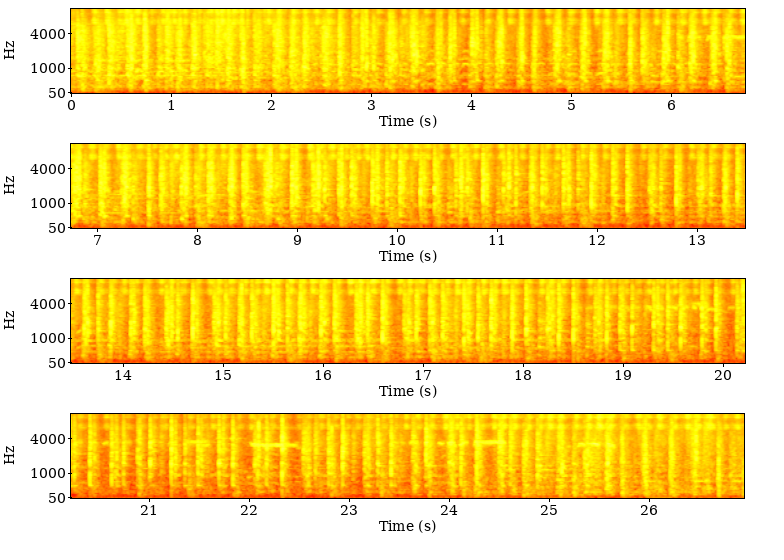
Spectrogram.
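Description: A samba school drum section (bateria) playing a fast, unbroken samba rhythm, with drums and tamborims struck with sticks.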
